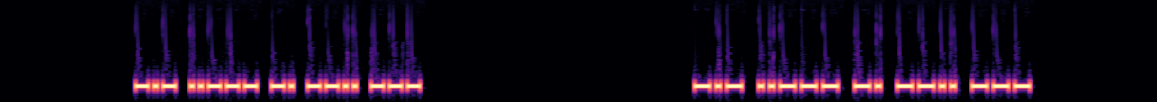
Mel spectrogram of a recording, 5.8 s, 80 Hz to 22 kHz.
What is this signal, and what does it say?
Morse code, heard as a keyed tone, about 58 wpm, 700 Hz. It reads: K2NZO K2NZO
